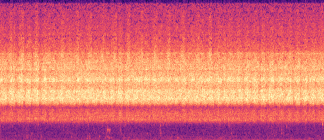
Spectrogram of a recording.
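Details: Bay on Korčula filled with cricket sound, a continuous shrill, finely pulsed buzz at steady loudness, over a faint low steady hum and occasional soft knocks.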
